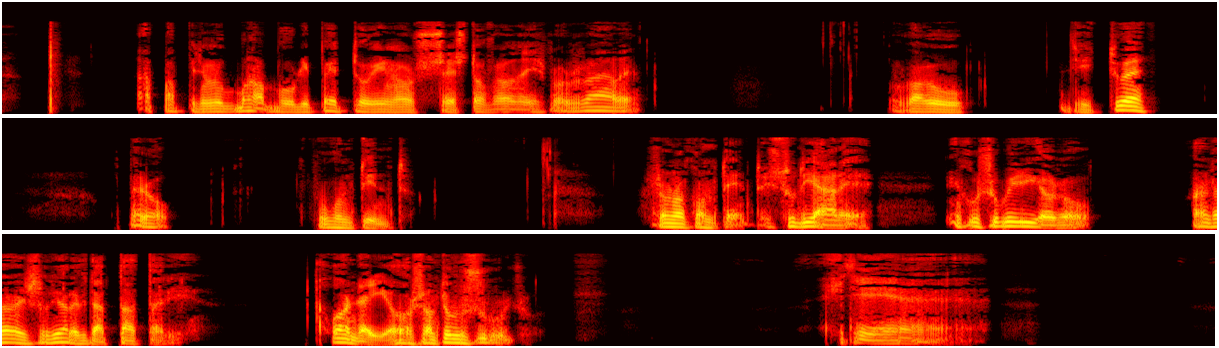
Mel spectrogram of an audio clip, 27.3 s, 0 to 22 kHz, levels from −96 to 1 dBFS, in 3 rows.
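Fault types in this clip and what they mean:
Vorbis compression: The treble is grainy and hissy throughout, with nothing above 10.5 kHz, likely from low-rate Vorbis coding, and the damage fits a bitrate near 24 kbps. A spectrogram shows a hard ceiling at 10.5 kHz and speckled, noisy texture replacing fine detail below it.
pre-echo: At about 13.16 s a brief hiss runs ahead of a sharp speech onset, spread over roughly 11 ms, because coding noise sized for the loud attack leaks into the quiet instant before it. The waveform shows a fuzzy lead-in before the onset.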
